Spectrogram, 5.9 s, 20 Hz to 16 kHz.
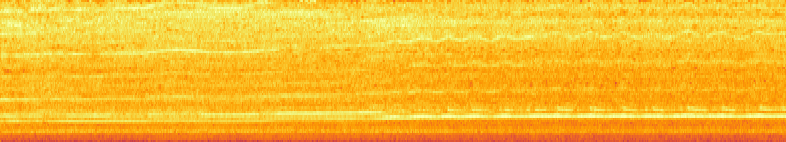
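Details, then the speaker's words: Old Makita 9501B angle grinder after new bearings and cleaned brushes: steady high whine that climbs smoothly as speed rises while grease spreads, no popping from the gearbox, no rumble or grinding. Normal run. "I'll get it thrown around thrown off to the sides and then you hear it the speed going up. in the main thing is you don't hear any popping noises coming from inside the gearbox."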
